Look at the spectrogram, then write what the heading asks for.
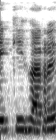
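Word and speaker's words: x̄: Y si trabajamos con datos de una muestra se denota como x barra. Se lee x barra y se escribe x con la barra encima.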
